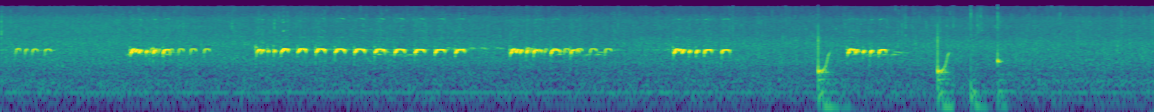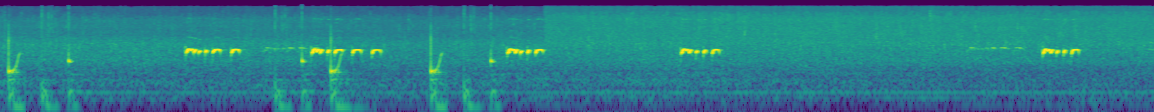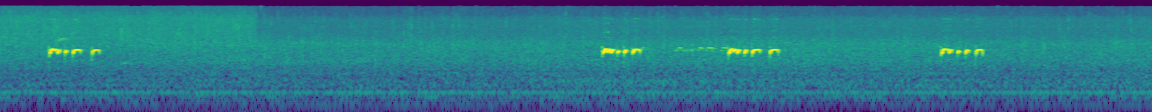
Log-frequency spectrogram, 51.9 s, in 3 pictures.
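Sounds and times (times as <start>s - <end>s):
rain hissing: 0.0s - 48.8s
low thuds: 12.3s - 12.8s, 14.1s - 15.3s, 17.4s - 18.8s, 21.4s - 22.9s, 23.8s - 24.9s
doves cooing: 12.4s - 15.1s, 20.1s - 23.1s.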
